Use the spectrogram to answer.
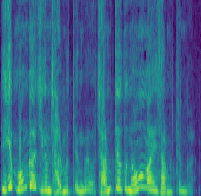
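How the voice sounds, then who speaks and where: High-voiced man preaching, call and response. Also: very animated, very fast, gravelly, darkish tone. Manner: call-and-response preaching, asking the congregation questions; folksy, joking and blunt. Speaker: pastor. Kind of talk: sermon.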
